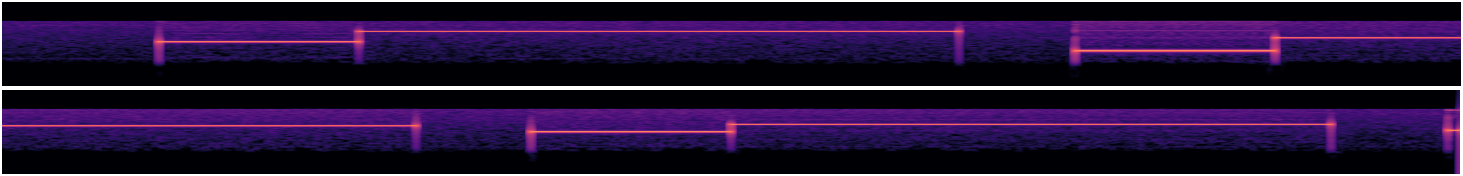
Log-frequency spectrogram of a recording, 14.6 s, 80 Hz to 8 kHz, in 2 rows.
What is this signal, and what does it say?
Two-tone page, heard as a one-second tone, then a three-second tone, about 900 then 1600 Hz, about 550 then 1120 Hz, about 810 then 1220 Hz. It is heard from 0.8 to 14.0 s.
